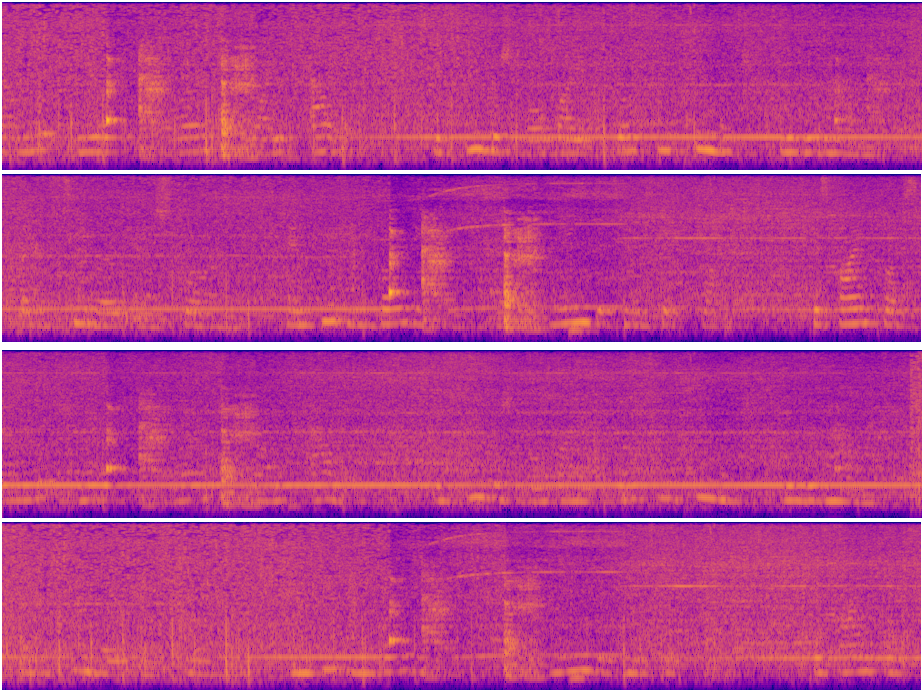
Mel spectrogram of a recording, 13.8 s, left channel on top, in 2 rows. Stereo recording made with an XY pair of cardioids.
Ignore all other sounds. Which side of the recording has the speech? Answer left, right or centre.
left.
